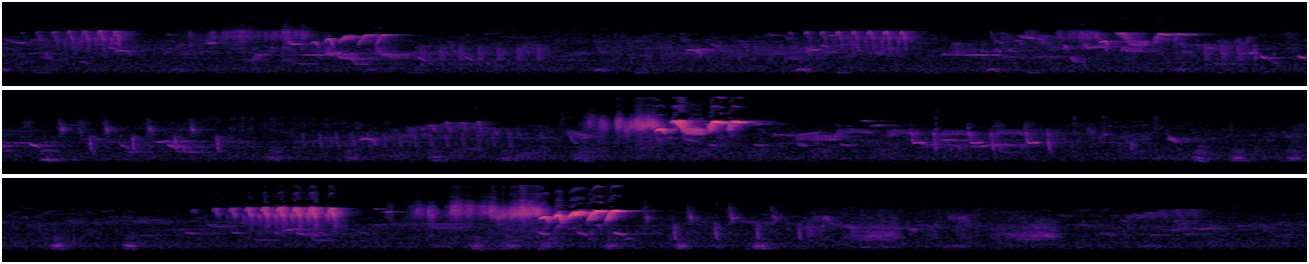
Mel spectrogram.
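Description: Small birds chirping and singing in short trills about a second long, with quiet gaps between them; the loudest calls come about halfway through and again about two-thirds of the way in.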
